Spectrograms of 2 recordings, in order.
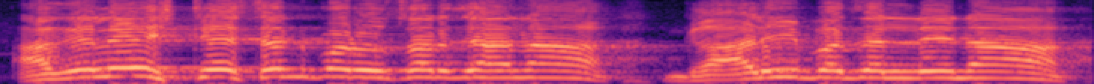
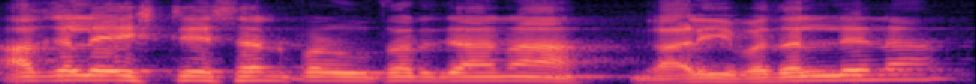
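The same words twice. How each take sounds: First: Higher and louder, driving the advice home; old woman repeating her advice to the youth, higher and louder; emphatic advice. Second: Said in the usual way. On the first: Retold or imitated. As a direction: repeat it forcefully to make him listen. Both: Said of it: "कहा".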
